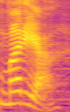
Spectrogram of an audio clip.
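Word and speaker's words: 真里亞: is written Maria oh this is literally pronounced Maria because this is straight away Ma and this is like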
